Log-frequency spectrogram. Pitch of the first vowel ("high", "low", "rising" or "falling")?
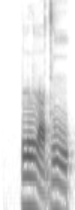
high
